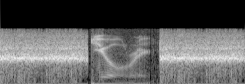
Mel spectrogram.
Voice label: "jewellery", American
